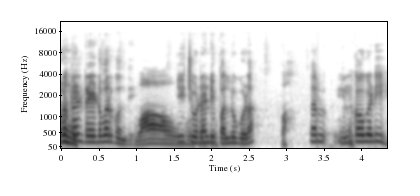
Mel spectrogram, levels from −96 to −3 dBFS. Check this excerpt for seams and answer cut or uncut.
cut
